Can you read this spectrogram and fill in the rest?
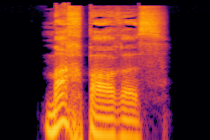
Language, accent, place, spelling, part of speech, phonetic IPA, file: German, Germany, Berlin, machbares, adjective, [ˈmaxˌbaːʁəs], De-machbares.ogg
- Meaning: strong/mixed nominative/accusative neuter singular of machbar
